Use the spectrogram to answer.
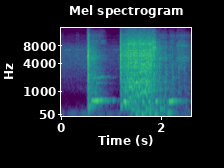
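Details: Engine on a John Deere 190c riding mower with a faulty ignition switch, started by jumpering the power wire to the start-solenoid wire: starter spins about half a second, pauses, then the engine catches quickly and runs up; normal crank and start.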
